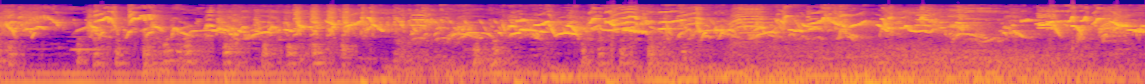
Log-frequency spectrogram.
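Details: Contest oriental magpie-robin in full song: energetic rapid medley of sharp whistles, chirps and buzzy trills, some clipped repeated notes early on, continuous throughout with a low background hum.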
